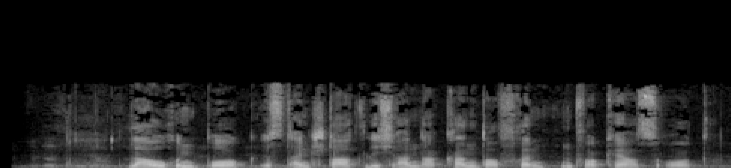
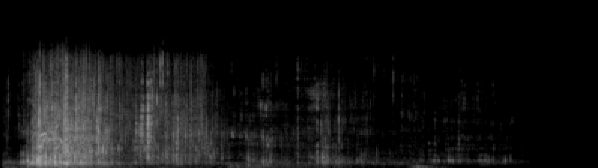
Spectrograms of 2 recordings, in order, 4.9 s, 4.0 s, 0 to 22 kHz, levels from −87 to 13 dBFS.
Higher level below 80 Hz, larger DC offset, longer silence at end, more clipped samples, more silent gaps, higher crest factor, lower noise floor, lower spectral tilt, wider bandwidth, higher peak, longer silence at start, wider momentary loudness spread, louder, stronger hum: first, -72 dBFS vs under -90 dBFS; neither; second, 0.15 s vs 1.7 s; neither; neither; second, 20 dB vs 28 dB; second, -42 dBFS vs -87 dBFS; first, -3.5 dB/octave vs 2 dB/octave; second, 11.5 kHz vs 17 kHz; first, -2 dBFS vs -8 dBFS; first, 0.3 s vs 0.15 s; second, 7 LU vs 27 LU; first, -20 LUFS vs -30 LUFS; neither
